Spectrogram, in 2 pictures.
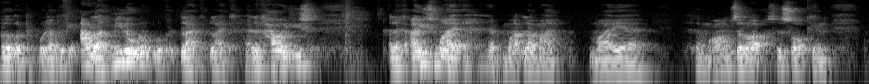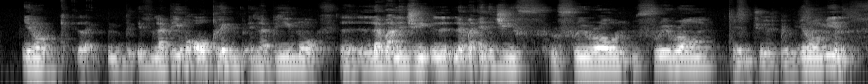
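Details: Adult with a stammer (stuttering) speaking unedited, with audible repetitions of words and syllables; stuttering.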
